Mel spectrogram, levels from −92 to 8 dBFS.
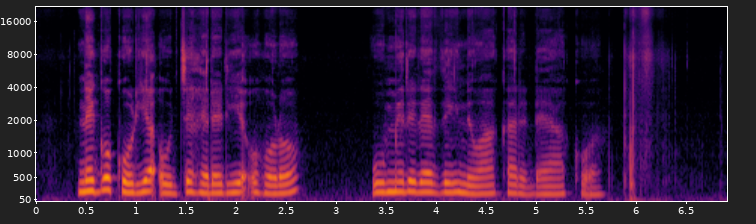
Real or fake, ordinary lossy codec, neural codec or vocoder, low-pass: fake; none; vocoder, 44.1 kHz, 128 mel bands, Pupu-Vocoder; none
